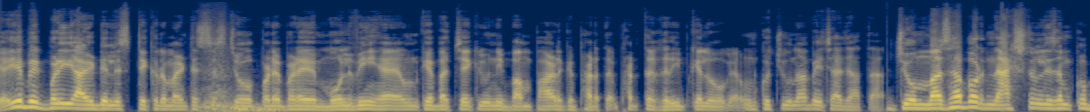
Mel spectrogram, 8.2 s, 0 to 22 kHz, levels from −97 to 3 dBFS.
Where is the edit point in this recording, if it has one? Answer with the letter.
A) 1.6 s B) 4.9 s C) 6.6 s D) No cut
A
